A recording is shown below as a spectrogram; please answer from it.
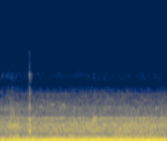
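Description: Steady low hum inside the cab of an idling Dodge Ram pickup, with one faint click under half a second in.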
